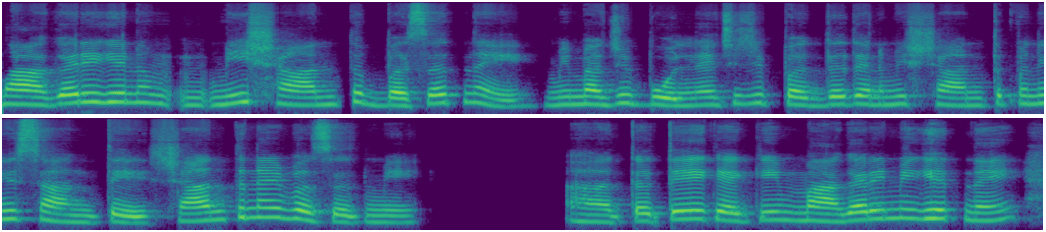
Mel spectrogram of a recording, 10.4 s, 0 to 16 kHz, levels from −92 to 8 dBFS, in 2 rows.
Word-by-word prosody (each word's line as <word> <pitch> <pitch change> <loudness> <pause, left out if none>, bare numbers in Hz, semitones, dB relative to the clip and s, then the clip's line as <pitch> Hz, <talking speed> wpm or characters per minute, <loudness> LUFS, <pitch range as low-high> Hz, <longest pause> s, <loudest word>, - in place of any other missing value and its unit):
माघारी 235 +4 +4
घेणं 275 -3 0 0.3
मी 245 +5 -1
शांत 225 -2 -1
बसत 230 +6 +3
नाही. 180 -10 -5
मी 210 +2 -6
माझी 225 +2 +1
बोलण्याची 210 +1 -1
जी 250 +2 -6
पद्धत 215 -2 +1
आहे 240 - +3
ना, 215 - -6
मी 230 +2 -5
शांतपणे 235 +3 -3
सांगते. 190 -9 0
शांत 215 - 0
नाही 310 0 +1
बसत 220 - 0
मी 180 -1 -7 0.8
हां, 195 -3 -2
तर 210 - +1
ते 250 - +6
एक 260 -1 0
आहे, 225 -3 +5
की 235 +4 -3
माघारी 225 +2 +3
मी 280 0 -3
घेत 275 0 +2
नाही. 230 +4 -2
225 Hz, 175 wpm, -19 LUFS, 205-255 Hz, 0.8 s, ते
